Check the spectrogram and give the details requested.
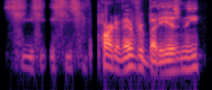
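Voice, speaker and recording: A man playing in a tabletop game, joking and talking in character with a sarcastic, expressive manner. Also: mid-range voice, quick pace, breathy edge, no echo. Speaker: player. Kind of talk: in-character tabletop play and banter.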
